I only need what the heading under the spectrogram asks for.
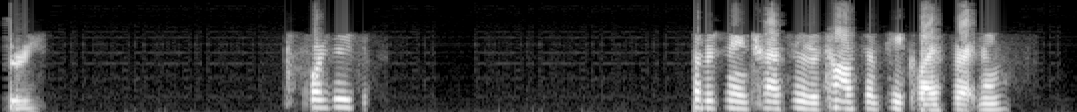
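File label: Sheriff East County, scanner audio trunk; MCSO - EAST; ThompsonPeakScot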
